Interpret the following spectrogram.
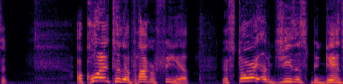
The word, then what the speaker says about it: Apocrypha: According to the Apocryphy, some people say the Apocrypha, however you pronounce it. According to the Apocrypha, the story of Jesus begins with his maternal grandparents, Joachim and Anna.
